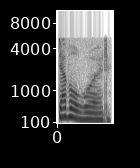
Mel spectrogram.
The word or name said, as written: devilwood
